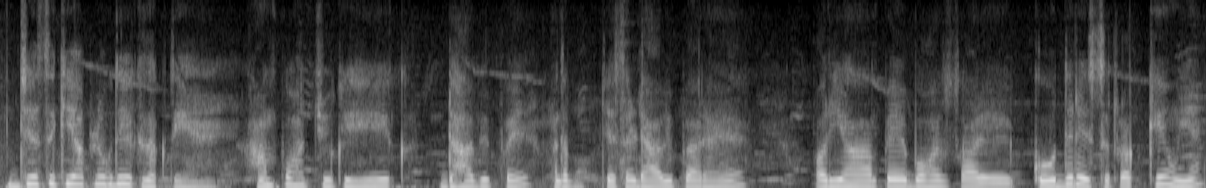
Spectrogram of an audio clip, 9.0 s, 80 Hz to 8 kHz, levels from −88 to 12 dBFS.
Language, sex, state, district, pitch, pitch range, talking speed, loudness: Hindi, female, Madhya Pradesh, Katni, 230 Hz, 210-255 Hz, 190 wpm, -15 LUFS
